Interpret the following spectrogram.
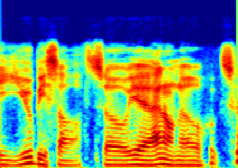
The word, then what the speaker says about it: Ubisoft: It's spelled like it should be Ubisoft. Yeah. Yeah, and it's really Ubisoft.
